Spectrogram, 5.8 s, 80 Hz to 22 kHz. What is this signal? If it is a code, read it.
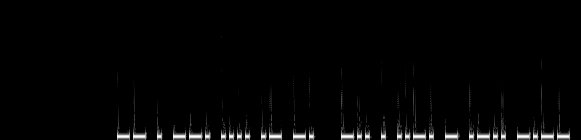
Morse code, heard as a keyed tone, about 30 wpm, 700 Hz. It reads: MEGHAN DEFTLY
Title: Pangram Challenge v2 - 30wpm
